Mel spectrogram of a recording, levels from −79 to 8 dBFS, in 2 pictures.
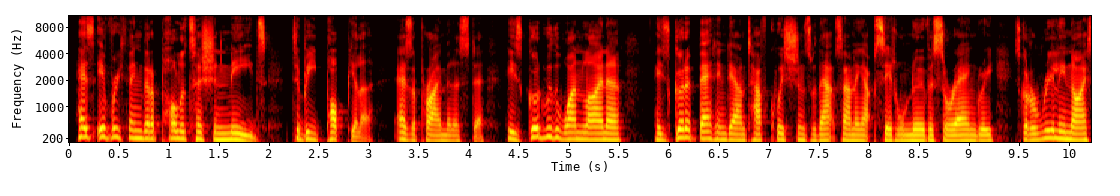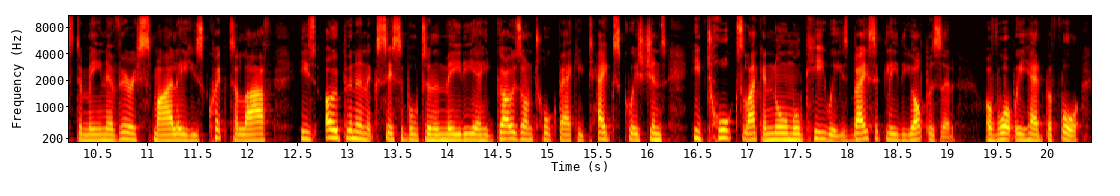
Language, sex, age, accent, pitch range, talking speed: English, female, 40-59, Australian, 140-180 Hz, 215 wpm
